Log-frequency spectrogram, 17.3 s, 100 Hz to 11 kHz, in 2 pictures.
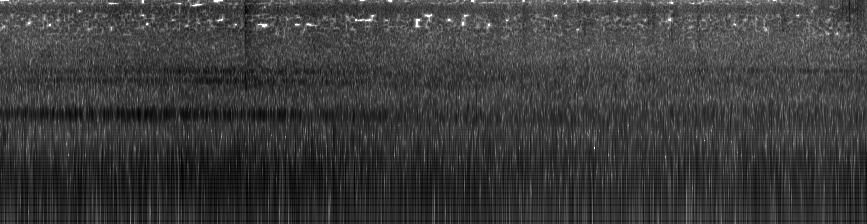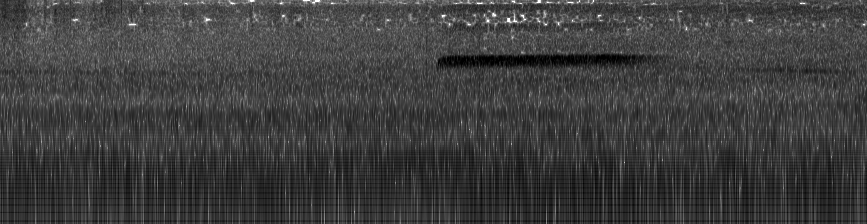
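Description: Electric multiple-unit passenger train rolling slowly along the platform track with a steady low rumble and a faint whine. About 13 seconds in, a high squeal holds for about two seconds.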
